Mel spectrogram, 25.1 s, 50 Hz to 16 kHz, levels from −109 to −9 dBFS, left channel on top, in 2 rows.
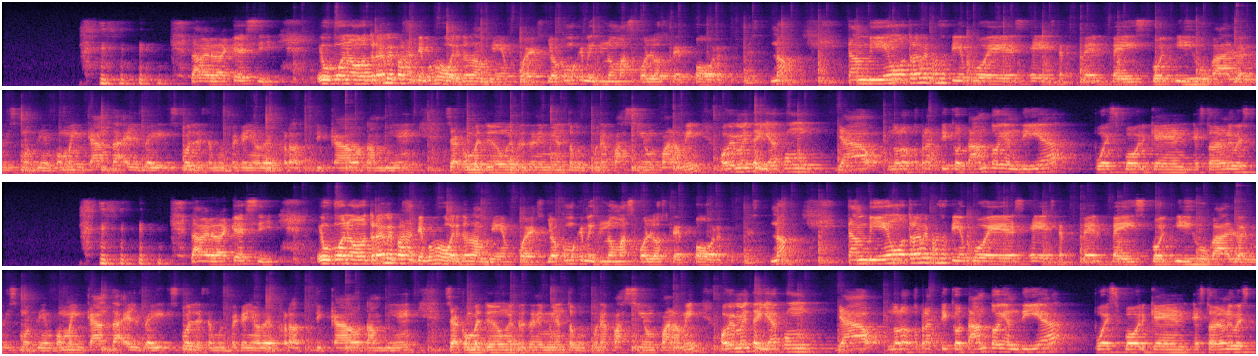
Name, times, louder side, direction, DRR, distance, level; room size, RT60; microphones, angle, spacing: voice 1, 0.8-23.1 23.5-25.0, right 3 dB, 25° right, 5 dB, 0.9 m, -22 dB
Run, 2.3-2.4 2.9-20.6 20.9-21.5 21.8-21.9, left 1 dB, 20° left, 2.2 m, -34 dB
16.0 x 6.8 x 2.3 m, 0.81 s
head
